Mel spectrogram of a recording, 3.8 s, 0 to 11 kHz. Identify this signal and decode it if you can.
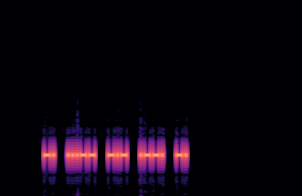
Morse code, heard as a keyed tone, about 46 wpm, spaced as for 33 wpm, 700 Hz. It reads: N3KPN
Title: USA Call Signs - 5 Characters - 2x Character Spacing - 45wpm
